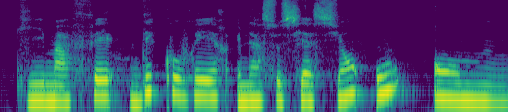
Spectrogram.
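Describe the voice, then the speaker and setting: Speaking at a very slow pace, a woman uses a medium pitch and a dark, mellow tone with ordinary pitch variation. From Angola. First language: Portuguese (speaking French). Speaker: dancer and cancer survivor. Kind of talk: interview testimony. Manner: halting, many repetitions; sing-song intonation.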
